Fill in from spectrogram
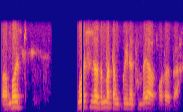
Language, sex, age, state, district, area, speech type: Manipuri, male, 30-45, Manipur, Kangpokpi, urban, conversation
